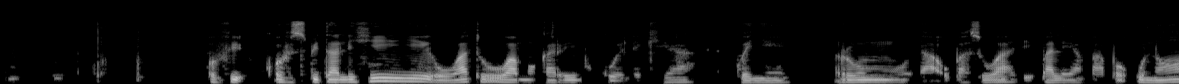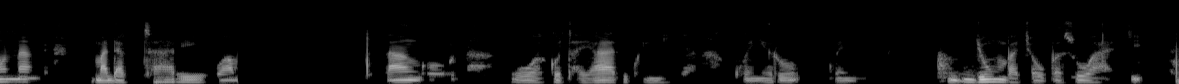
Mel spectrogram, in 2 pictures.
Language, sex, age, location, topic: Swahili, female, 36-49, Nakuru, health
